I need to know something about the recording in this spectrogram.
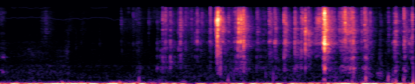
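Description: Foil wrapper of a Pokémon trading-card booster pack crinkling and tearing as it is opened by hand: a dense run of crackles from about halfway through, after a few quieter handling sounds.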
